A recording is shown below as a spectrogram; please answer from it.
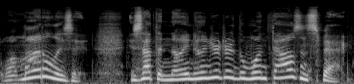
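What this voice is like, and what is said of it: Put-on California accent. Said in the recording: “Suddenly, he's got a California accent.”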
